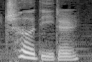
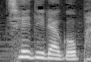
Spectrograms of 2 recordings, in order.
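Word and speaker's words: 처디 (彻底): 나중에 알고 보니 선생님의 중국어 발음이 신통치 않아 처디를 체디라고 발음했던 것이었다.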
